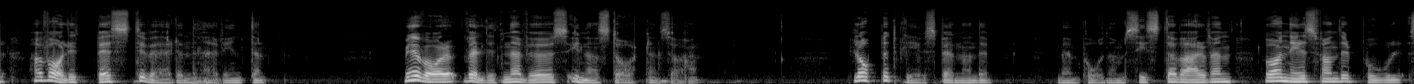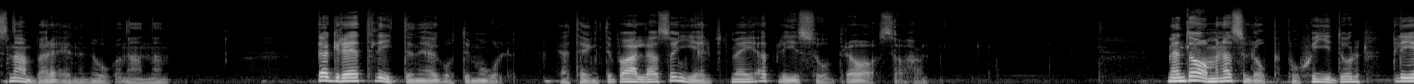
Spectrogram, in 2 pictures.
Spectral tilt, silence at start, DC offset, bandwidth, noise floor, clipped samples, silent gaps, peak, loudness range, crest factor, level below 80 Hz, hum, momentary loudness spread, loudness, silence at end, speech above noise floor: -6 dB/octave; 0 s; under 0.1%; 14.5 kHz; -63 dBFS; under 0.1%; none; -4 dBFS; 8 LU; 18 dB; -46 dBFS; none; 17 LU; -23 LUFS; 0 s; 40 dB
